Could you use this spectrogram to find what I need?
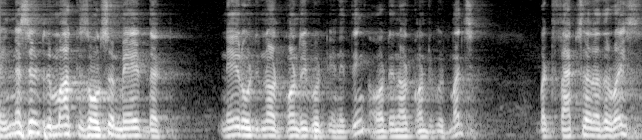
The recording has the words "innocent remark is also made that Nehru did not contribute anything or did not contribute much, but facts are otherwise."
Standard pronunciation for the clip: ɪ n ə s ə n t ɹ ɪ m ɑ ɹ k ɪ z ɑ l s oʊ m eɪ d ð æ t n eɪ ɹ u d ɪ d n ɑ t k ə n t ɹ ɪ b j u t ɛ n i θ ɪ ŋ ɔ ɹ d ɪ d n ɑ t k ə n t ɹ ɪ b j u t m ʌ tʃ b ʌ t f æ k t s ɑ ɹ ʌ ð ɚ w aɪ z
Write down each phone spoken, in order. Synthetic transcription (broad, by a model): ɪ n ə s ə n t ɹ ɪ m ɑ ɹ k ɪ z ɑ l s oʊ m eɪ d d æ t n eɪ ɹ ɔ d ɪ d n ɑ t k ə n t ɹ ɪ b j u t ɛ n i t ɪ ŋ ɔ ɹ d ɪ d n ɑ t k ə n t ɹ ɪ b j u t m ʌ tʃ b ʌ t f æ k t s ɑ ɹ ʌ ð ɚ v aɪ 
